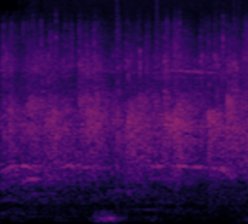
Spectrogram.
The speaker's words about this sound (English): Hallelujah. Clap your hands and let's thank the Lord together. Hallelujah.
